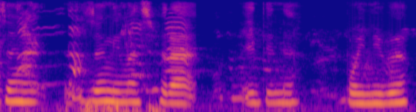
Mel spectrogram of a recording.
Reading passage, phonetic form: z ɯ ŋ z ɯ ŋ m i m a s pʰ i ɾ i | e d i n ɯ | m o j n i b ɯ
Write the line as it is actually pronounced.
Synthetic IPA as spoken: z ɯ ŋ z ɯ ŋ n i m a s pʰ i ɾ a | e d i n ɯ | b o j n i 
